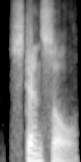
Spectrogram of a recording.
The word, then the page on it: stencil: American English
